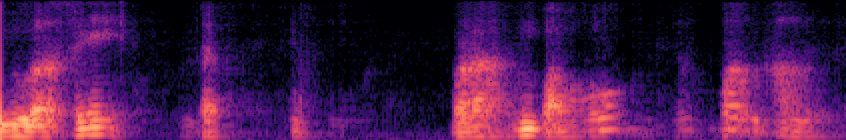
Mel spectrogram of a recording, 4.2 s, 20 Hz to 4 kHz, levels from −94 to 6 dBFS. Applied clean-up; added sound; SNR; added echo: neural mask model DeepFilterNet 3.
